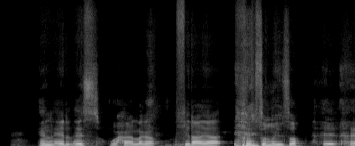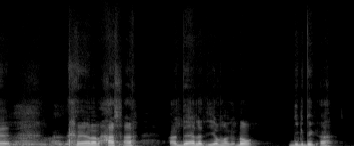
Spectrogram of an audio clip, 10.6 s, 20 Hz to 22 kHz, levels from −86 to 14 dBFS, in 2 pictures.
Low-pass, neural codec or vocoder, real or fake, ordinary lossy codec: none; codec, 44.1 kHz, 7.8 kbps, Pupu-Codec; fake; none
